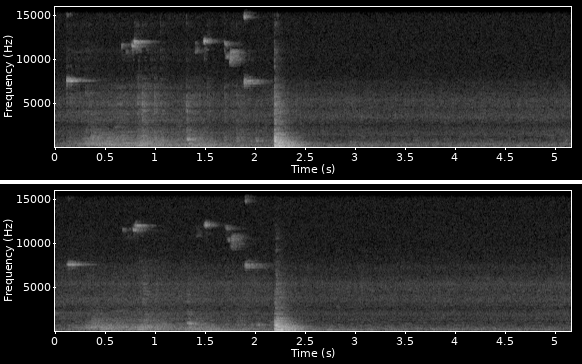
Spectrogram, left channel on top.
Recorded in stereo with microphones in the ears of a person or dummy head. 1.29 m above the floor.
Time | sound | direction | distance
0.1 | a sliding door | 70° left (ahead or behind) | 1.2 m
